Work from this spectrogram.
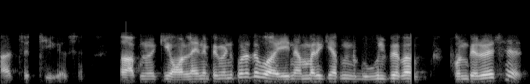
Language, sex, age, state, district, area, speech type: Bengali, male, 60+, West Bengal, Jhargram, rural, conversation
